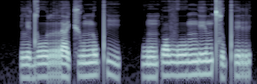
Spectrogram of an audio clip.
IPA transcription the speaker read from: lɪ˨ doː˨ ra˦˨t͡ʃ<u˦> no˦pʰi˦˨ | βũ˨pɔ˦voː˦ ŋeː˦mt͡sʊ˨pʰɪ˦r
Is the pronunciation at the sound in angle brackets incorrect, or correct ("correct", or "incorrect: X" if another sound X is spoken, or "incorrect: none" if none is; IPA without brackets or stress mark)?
correct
